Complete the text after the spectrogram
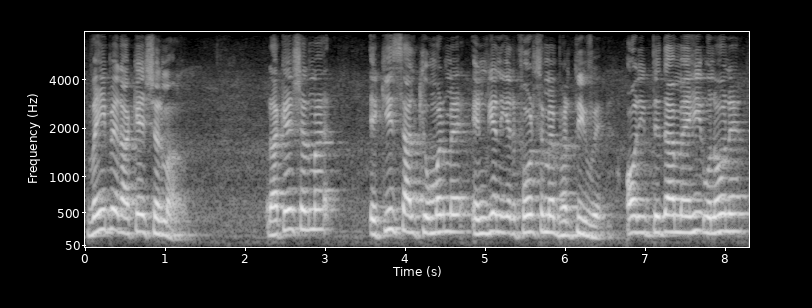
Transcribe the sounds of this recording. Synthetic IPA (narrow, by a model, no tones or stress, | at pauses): ʋɐɦĩpeɾaːkeːʃəɾma̰ | ɾaːkeːʃəɾma | ɪkiːsːaːlkeʊməɾmẽɪ̃ɳɖijəneːjəɾpʰoːɾsmẽbʱɐɾt̪iɦʊeɔːɾɪp̚t̪ɪd̪amẽɦiʊnɦõne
